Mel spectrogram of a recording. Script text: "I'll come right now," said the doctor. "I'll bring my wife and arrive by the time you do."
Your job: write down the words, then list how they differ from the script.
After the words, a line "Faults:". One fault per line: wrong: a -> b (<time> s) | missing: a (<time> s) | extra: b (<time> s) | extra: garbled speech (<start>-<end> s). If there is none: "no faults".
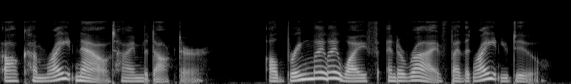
"I'll come right now," time the doctor. "I'll bring my my wife and arrive by the right you do."
Faults:
wrong: said -> time (1.1 s)
extra: my (3.2 s)
wrong: time -> right (4.8 s)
